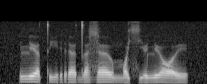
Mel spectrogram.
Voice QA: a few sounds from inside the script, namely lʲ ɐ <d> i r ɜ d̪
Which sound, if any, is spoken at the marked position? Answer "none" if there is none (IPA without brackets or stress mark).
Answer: t̪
